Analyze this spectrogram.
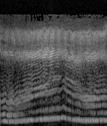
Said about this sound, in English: Oh, I can hear him buzzing.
